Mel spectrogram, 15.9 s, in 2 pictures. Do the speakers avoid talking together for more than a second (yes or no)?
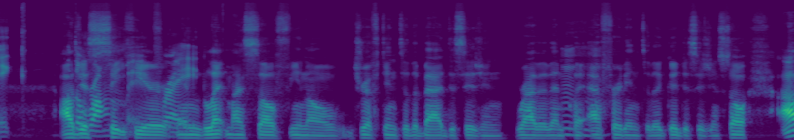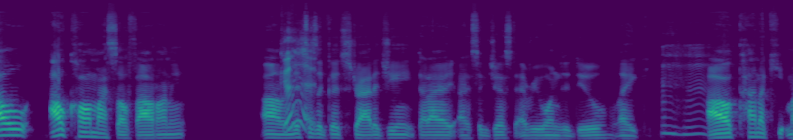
no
